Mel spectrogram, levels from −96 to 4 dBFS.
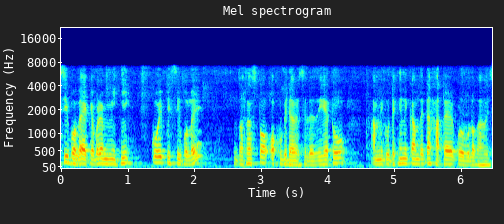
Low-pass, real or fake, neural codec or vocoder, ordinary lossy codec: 7.2 kHz; fake; vocoder, 44.1 kHz, 128 mel bands, Pupu-Vocoder; none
